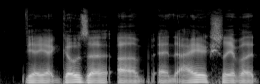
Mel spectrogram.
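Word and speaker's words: Gose: Another fun one for me is Gosa, which you hear people say goes all the time. Like so-and-so goes to the store is how they pronounce it. Yeah, Goza, and I actually have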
